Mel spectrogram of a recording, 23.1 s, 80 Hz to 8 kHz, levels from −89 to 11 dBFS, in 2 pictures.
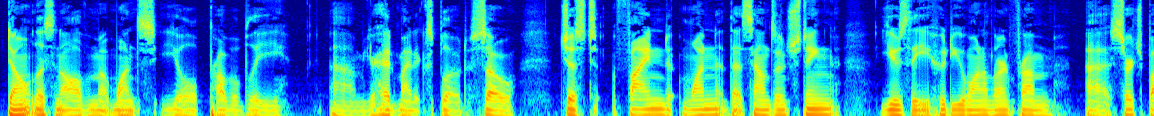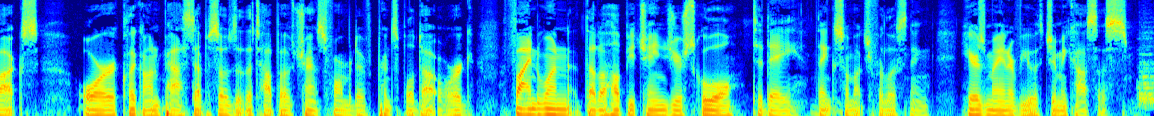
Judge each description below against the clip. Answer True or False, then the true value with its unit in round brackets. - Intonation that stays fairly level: True (1.6 semitones)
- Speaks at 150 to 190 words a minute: True (165 wpm)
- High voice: False (95 Hz)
